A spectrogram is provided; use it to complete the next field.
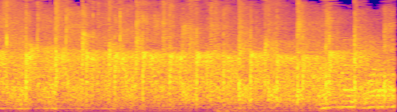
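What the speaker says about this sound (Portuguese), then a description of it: "E que as palmas vão para Deus." A church congregation claps at the close of a service, loud continuous applause close by, with voices heard beneath the clapping.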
